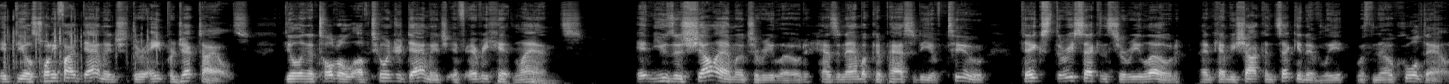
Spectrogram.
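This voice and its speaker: Bright and sharp in tone, a man speaks at a fairly quick pace on a very clean recording with a silent background. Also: medium pitch for a man, ordinary pitch variation. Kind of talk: game guide narration.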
